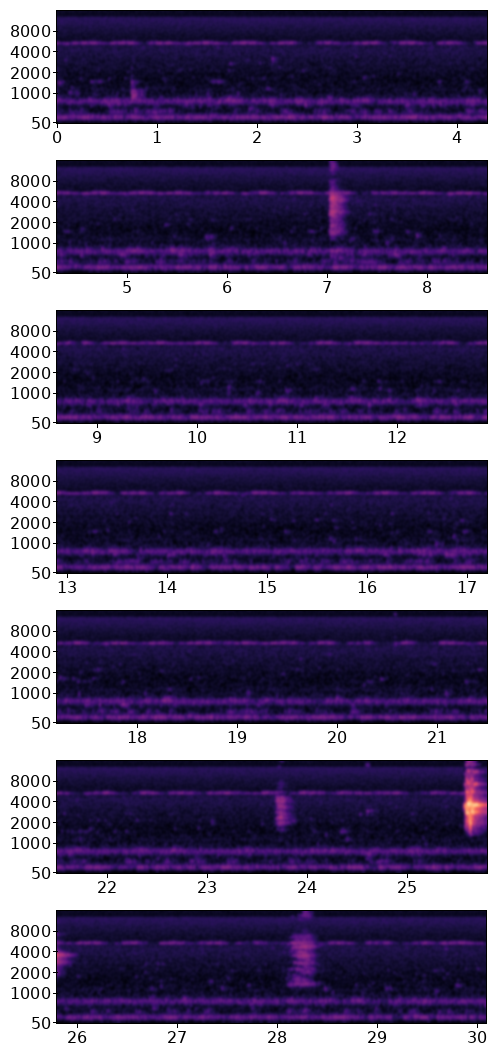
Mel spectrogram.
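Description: Budgerigar giving a few brief, sparse chirps, one of them loud and sharp about three-quarters of the way through, over a steady low hum.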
